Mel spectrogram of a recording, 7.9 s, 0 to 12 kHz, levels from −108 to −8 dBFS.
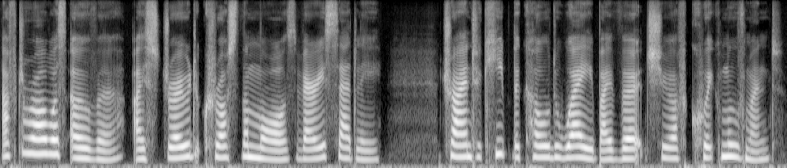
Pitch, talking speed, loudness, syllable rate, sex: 215 Hz, 170 wpm, -18 LUFS, 4.5 syllables/s, female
